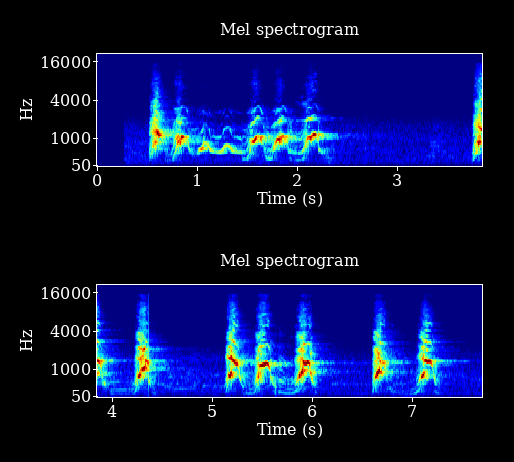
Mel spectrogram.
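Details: Several dogs barking, sharp mid-pitched barks, with a quick run of five or six yelps in the first two seconds, then paired barks at about four, five and a half and seven seconds; otherwise quiet between bursts.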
